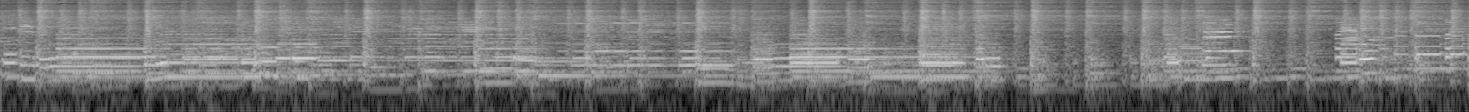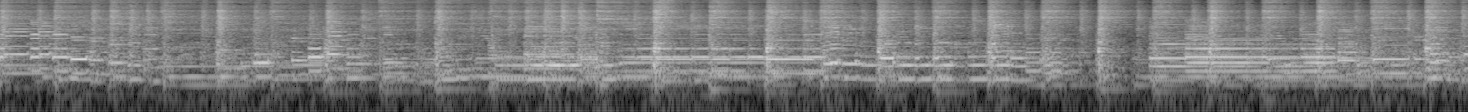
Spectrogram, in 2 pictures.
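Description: Live blues played on electric guitar over a band with a steady beat, instrumental with no singing.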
